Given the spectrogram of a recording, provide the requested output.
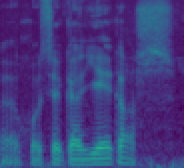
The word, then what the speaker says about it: José Gallegos: en spiller som José Gallegos, hvis det ellers er udtalt rigtigt, det er det.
